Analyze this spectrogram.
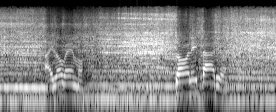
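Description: A small motorbike engine revs high as it races past, rising and falling in pitch.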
